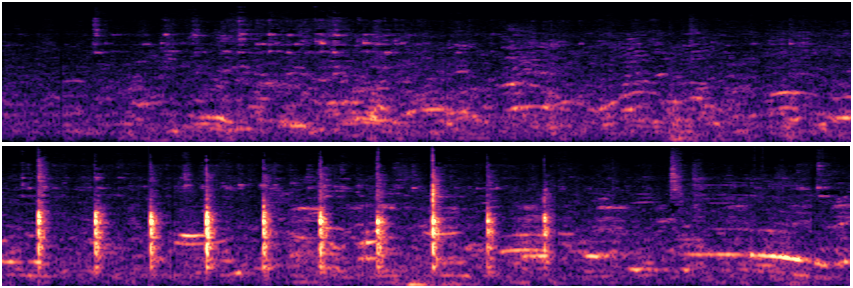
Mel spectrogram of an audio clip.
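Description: Football-crowd chatter. About halfway through, a cowbell is struck about ten times in quick succession, roughly four strikes a second, for a couple of seconds.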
